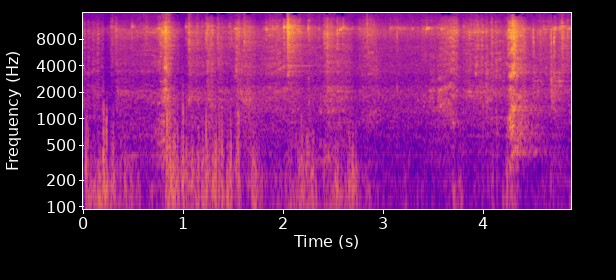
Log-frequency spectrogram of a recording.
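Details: Angry Rottweiler giving a few deep, loud barks spaced irregularly across five seconds, with heavy low rumbling background noise throughout.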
